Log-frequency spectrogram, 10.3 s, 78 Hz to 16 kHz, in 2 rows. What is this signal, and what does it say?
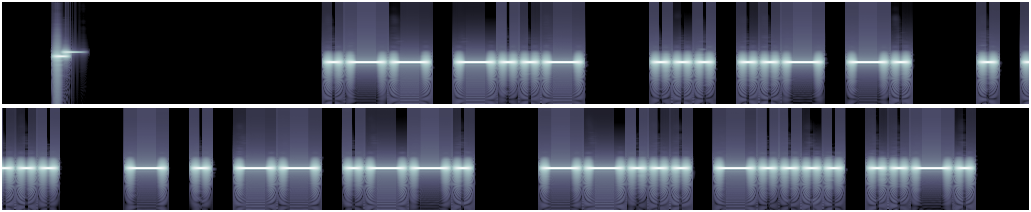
Morse code, heard as a keyed tone, about 22 wpm, 700 Hz. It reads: WX SUN ES TEMP 76F
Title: Practice QSO - Exchange 2 - Info - 22wpm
